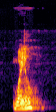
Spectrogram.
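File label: "wale", British English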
